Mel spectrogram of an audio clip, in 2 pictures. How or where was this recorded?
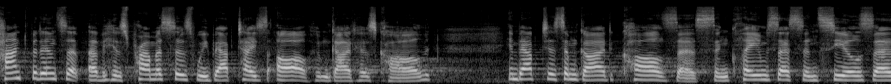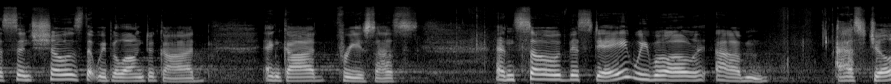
large echoing room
